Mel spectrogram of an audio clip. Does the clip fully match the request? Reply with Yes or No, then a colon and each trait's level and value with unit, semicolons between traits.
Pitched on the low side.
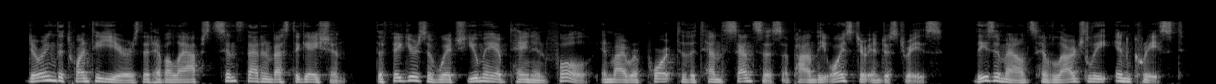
Yes: low, 115 Hz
